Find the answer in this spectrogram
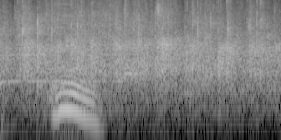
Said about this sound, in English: So yeah, five souls. So it's beautiful. Let's give that a wee round of applause. Come on.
